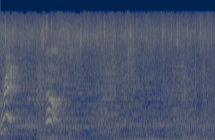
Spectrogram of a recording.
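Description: Steady downpour of rain mixed with film score music. Two short rising swoops come near the start, about a second apart.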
